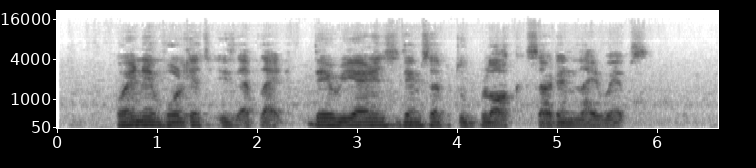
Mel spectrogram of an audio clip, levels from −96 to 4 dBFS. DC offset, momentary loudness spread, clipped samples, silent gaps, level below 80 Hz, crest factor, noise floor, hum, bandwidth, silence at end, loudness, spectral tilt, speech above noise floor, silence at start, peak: under 0.1%; 10 LU; under 0.1%; none; -52 dBFS; 16 dB; -52 dBFS; none; 10.5 kHz; 0.75 s; -19 LUFS; -7 dB/octave; 33 dB; 0.6 s; -2 dBFS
